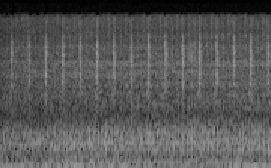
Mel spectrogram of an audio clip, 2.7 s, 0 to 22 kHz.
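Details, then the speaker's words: BMW X5 E53 at idle: steady rapid light ticking knock over a rough idle. It appeared right after a VANOS repair and was not present before. The cause is not confirmed. "очень ситуация такая интересная обнаружилось что что-то стучит слышен да так брякает"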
